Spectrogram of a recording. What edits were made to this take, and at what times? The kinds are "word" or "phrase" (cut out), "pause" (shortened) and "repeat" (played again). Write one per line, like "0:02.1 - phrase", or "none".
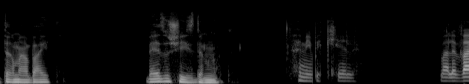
0:03.1 - word

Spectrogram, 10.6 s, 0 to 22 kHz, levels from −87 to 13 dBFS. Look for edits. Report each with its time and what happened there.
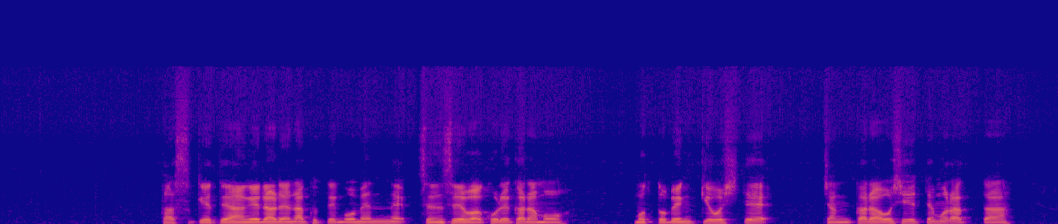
0:04.1 - pause
0:08.2 - word

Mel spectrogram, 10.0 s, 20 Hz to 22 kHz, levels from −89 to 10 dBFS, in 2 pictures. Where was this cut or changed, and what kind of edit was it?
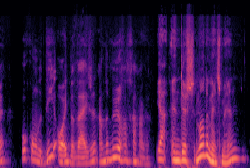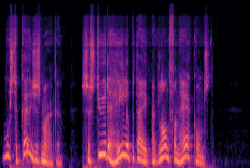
0:01.9 - phrase
0:03.1 - pause
0:03.9 - word
0:06.4 - pause
0:08.0 - phrase

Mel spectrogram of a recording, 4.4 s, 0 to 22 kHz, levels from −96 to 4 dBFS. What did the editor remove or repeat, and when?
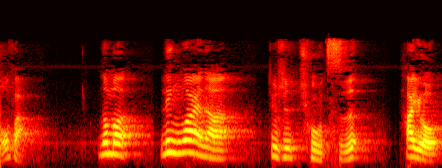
0:01.5 - pause

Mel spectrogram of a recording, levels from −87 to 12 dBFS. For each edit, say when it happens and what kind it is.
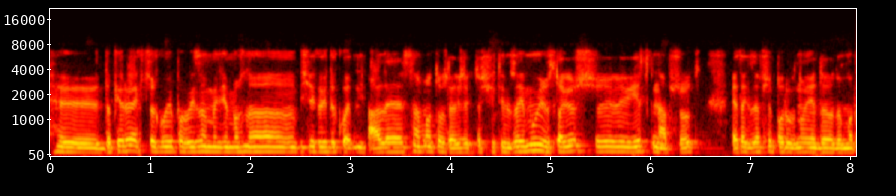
0:00.9 - word
0:02.5 - word
0:03.1 - word
0:04.0 - phrase
0:05.1 - phrase
0:06.0 - word

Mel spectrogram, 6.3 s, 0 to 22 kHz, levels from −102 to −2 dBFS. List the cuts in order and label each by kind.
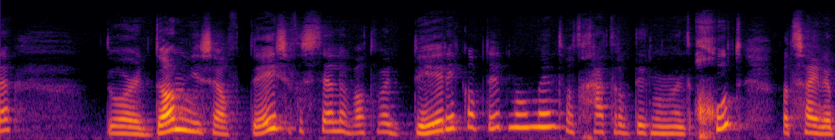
0:02.2 - word
0:05.2 - word

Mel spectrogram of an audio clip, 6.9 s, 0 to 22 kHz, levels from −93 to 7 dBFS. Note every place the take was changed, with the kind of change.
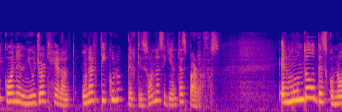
none

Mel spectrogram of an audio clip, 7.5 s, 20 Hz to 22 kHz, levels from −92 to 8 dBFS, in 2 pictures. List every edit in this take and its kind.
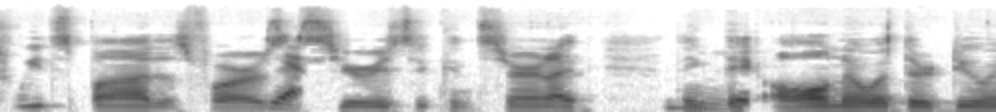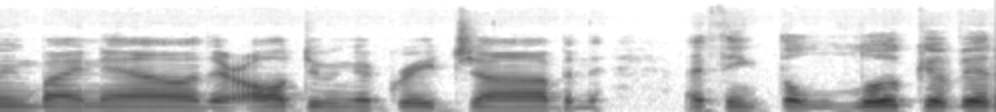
none

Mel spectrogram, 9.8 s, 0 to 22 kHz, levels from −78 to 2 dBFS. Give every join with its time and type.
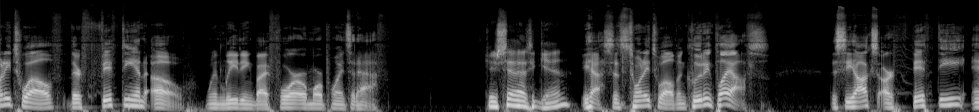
none

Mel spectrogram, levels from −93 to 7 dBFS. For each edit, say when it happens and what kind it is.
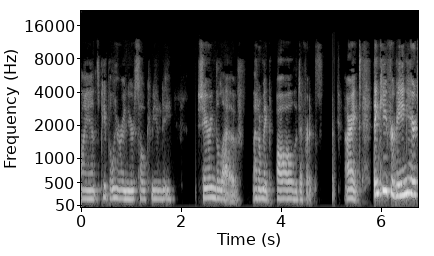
none

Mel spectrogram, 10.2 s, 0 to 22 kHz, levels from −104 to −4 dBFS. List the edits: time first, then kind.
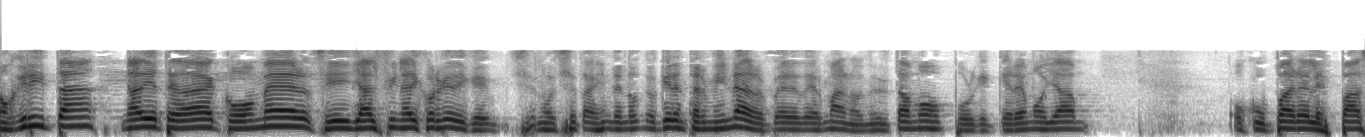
none

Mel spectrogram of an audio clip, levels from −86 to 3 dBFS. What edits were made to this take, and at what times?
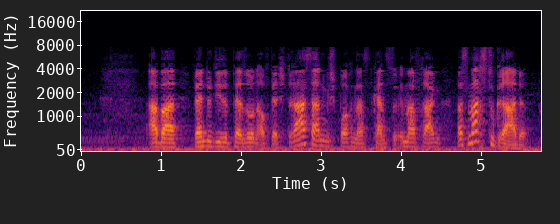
none

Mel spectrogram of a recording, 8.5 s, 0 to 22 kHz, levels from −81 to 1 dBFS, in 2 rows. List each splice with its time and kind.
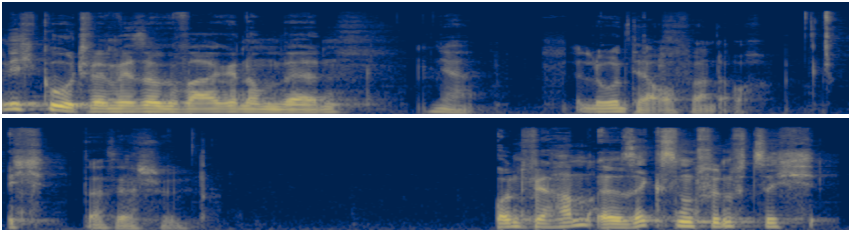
0:02.8 - word
0:03.1 - word
0:04.8 - word
0:07.2 - word

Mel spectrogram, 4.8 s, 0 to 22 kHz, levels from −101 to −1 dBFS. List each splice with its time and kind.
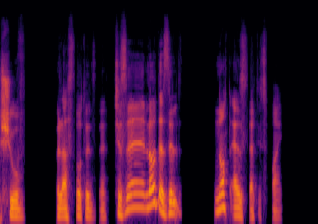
0:01.6 - pause

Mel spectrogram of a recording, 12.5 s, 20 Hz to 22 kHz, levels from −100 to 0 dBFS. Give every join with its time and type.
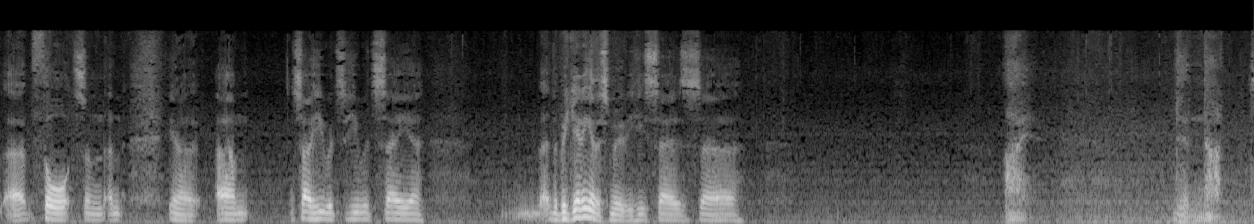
none

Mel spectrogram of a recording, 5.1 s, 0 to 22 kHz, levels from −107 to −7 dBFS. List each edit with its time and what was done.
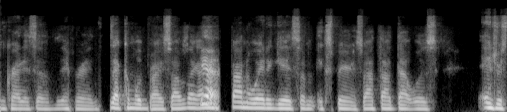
0:01.1 - word
0:01.5 - word
0:02.2 - word

